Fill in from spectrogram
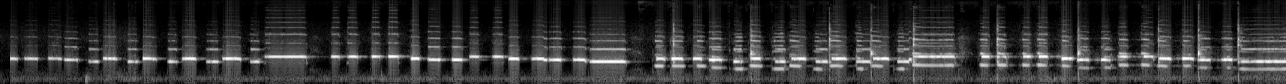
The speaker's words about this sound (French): Radio RFR qui m'a demandé euh, pour pouvoir écouter cette chanson. et eh bien, il n'y a pas de souci. Euh, voilà, voilà qui est fait, qui est bientôt fait.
